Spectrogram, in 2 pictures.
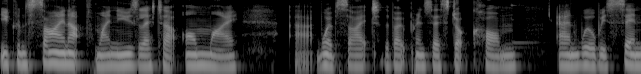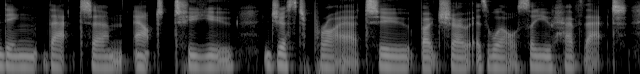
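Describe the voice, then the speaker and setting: A woman with a British accent speaks very slowly at a very deep, low pitch in a monotone, flat intonation, on a very clean recording with a silent background. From UK. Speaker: podcast host. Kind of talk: podcast intro and interview. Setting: boat show.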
